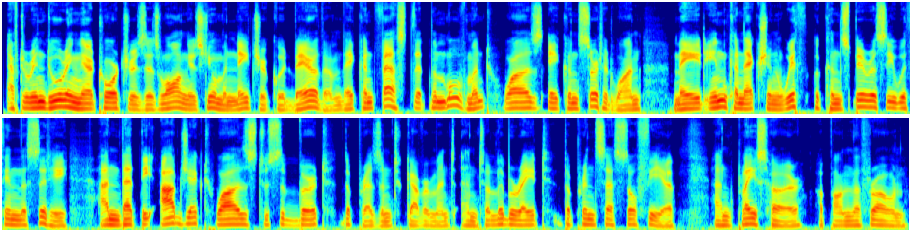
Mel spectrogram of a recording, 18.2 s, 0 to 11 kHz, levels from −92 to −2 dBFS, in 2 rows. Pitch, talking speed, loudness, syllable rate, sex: 110 Hz, 170 wpm, -22 LUFS, 5.3 syllables/s, male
